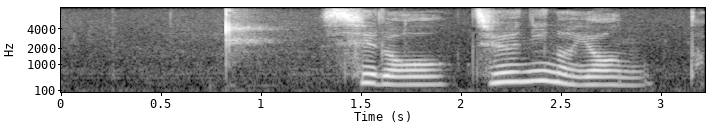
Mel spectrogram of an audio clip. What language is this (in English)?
Japanese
